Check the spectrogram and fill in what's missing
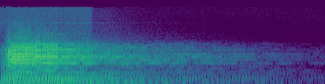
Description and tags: Undistorted electric guitar with quite a bit of reverb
